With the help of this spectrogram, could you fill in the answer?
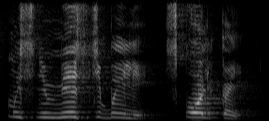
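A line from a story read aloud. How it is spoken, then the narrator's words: Tearful answer. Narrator (Russian): ответил сквозь слезы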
